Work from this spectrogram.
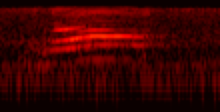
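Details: Indoor pet cat meowing at its owner after being fed: one short rising, bending meow lasting about half a second, with a faint room hum and no other sounds.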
